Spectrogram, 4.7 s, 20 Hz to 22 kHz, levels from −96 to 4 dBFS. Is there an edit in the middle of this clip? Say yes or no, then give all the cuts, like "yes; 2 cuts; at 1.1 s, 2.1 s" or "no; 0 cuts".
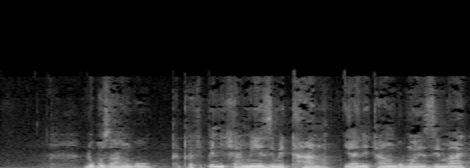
yes; 1 cut; at 3.3 s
